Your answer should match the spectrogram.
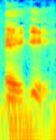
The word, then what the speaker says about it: Thermopylae: And the interesting thing, and this is about the Battle of Thermopylae, Thermopylae. Now, everyone, like I did, wondered how you spell that after someone pronounces Thermopylae. It's not exactly, doesn't exactly look how you think it would be spelled from hearing someone pronounce it.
